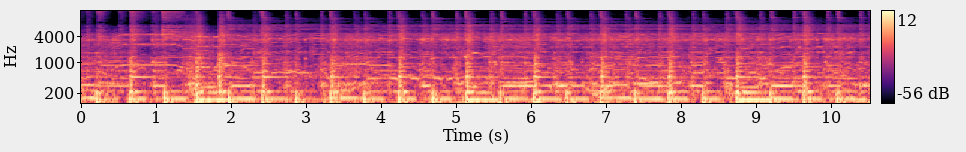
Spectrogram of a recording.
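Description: A live rock band playing an instrumental passage with no singing: electric guitar over a drum kit keeping a steady beat.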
